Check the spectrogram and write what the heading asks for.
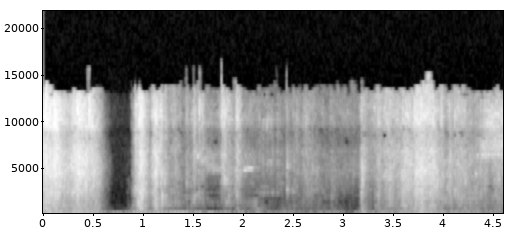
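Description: Tissue paper rustling and crinkling as it is pulled open inside a sneaker box, loudest in the first half-second, then softer rustling.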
